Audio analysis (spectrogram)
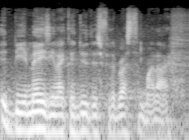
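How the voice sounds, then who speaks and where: A man speaking quickly and easily as an interview guest, telling his story plainly and without fuss. The recording carries a long reverb tail and a faint hum of ambient noise behind him. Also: on the low side, mellow. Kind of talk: conversational interview.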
